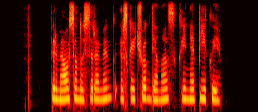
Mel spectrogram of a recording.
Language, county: Lithuanian, Šiauliai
